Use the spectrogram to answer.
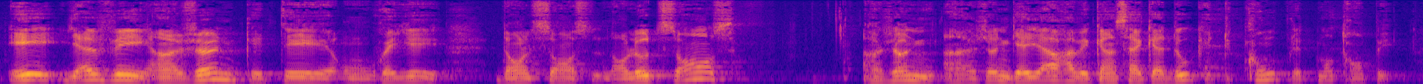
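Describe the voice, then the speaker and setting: A man telling an anecdote as an interview guest. He is a lively storyteller who acts out dialogue, laughs often, and hesitates and restarts. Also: mid-range voice, a little slow.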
